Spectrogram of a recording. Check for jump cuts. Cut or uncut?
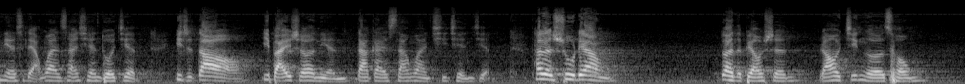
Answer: uncut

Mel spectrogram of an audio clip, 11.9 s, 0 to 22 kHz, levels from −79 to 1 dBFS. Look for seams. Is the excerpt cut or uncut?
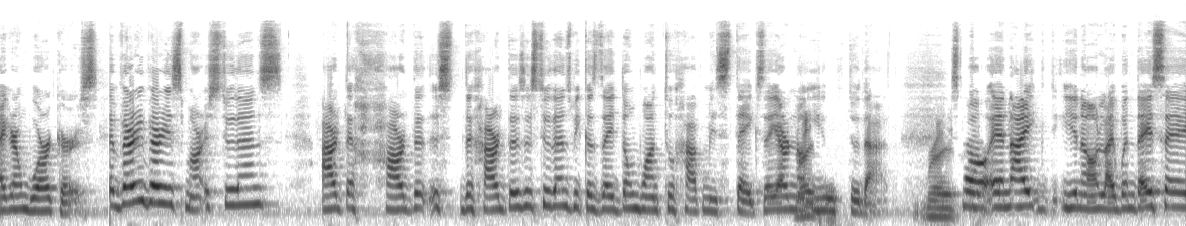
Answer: cut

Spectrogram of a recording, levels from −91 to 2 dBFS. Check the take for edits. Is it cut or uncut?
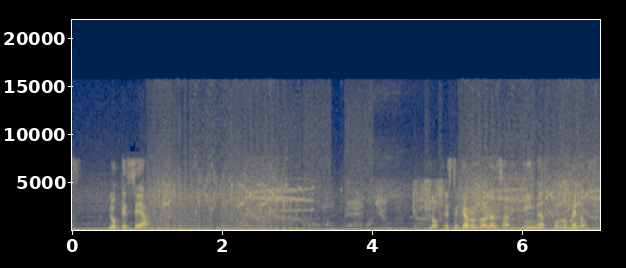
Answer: uncut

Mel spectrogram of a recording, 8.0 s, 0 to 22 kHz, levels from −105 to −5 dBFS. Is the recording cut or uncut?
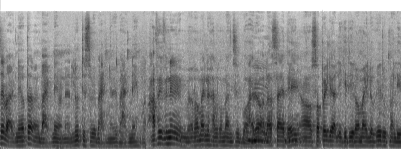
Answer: cut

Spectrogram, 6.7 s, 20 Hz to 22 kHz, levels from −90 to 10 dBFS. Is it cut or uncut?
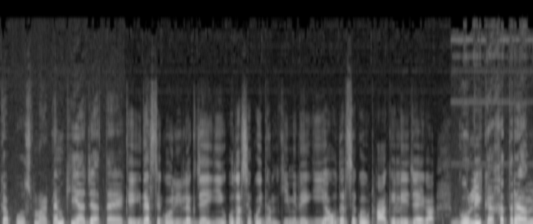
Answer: cut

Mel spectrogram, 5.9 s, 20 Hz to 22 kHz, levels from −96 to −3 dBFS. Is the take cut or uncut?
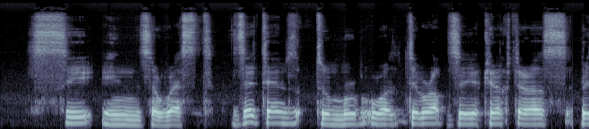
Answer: cut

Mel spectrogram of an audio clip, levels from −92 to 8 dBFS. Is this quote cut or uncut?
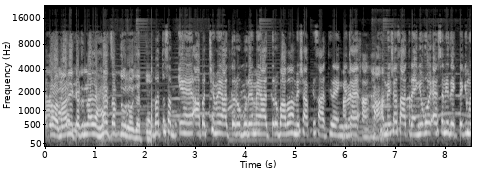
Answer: cut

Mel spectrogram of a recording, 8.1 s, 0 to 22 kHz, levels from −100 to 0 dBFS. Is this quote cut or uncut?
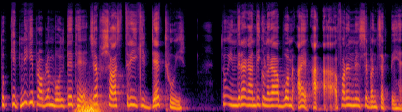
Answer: cut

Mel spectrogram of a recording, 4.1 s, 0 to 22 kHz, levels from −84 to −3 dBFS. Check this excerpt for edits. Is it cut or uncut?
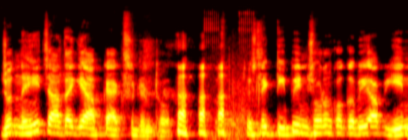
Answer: cut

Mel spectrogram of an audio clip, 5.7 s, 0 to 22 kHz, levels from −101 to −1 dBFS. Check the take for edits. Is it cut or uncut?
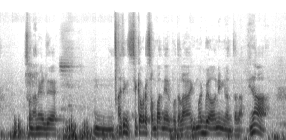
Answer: uncut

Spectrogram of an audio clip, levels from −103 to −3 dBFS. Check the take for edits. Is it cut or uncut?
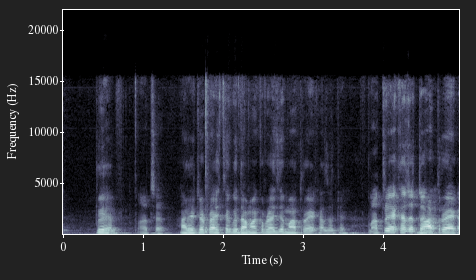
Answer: uncut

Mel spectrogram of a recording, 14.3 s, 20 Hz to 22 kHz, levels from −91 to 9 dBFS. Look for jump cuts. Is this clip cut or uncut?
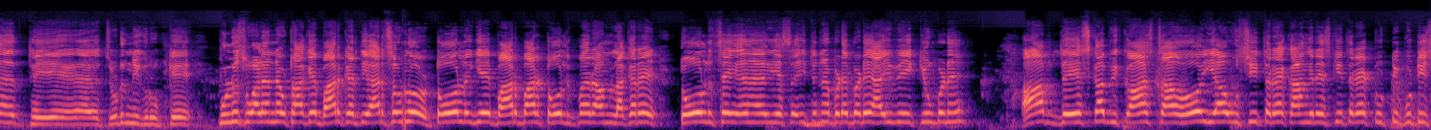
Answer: uncut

